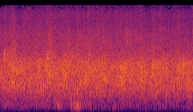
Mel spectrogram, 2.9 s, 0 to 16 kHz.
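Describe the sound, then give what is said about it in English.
An audience applauding after being invited to clap, a steady wash of clapping hands that holds at an even level for a few seconds with no voices on top. “I know 8 people really wanted to clap and the rest of you just went along with it, but that's okay.”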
